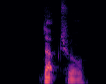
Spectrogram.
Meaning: 1. Of or pertaining to wedding and marriage 2. Capable, or characteristic, of breeding
- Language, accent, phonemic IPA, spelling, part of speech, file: English, Australia, /ˈnɐpʃəl/, nuptial, adjective, En-au-nuptial.ogg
